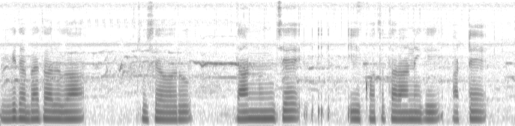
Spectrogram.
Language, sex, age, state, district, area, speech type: Telugu, male, 60+, Andhra Pradesh, Chittoor, rural, spontaneous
